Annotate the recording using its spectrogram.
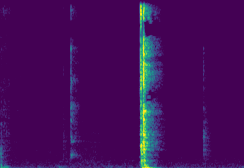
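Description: Stiff, cold slime squeezed by hand, mostly quiet but for a faint tick and then one sharp click about one and a half seconds in. The slime is hard from the cold, firm as a century egg.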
